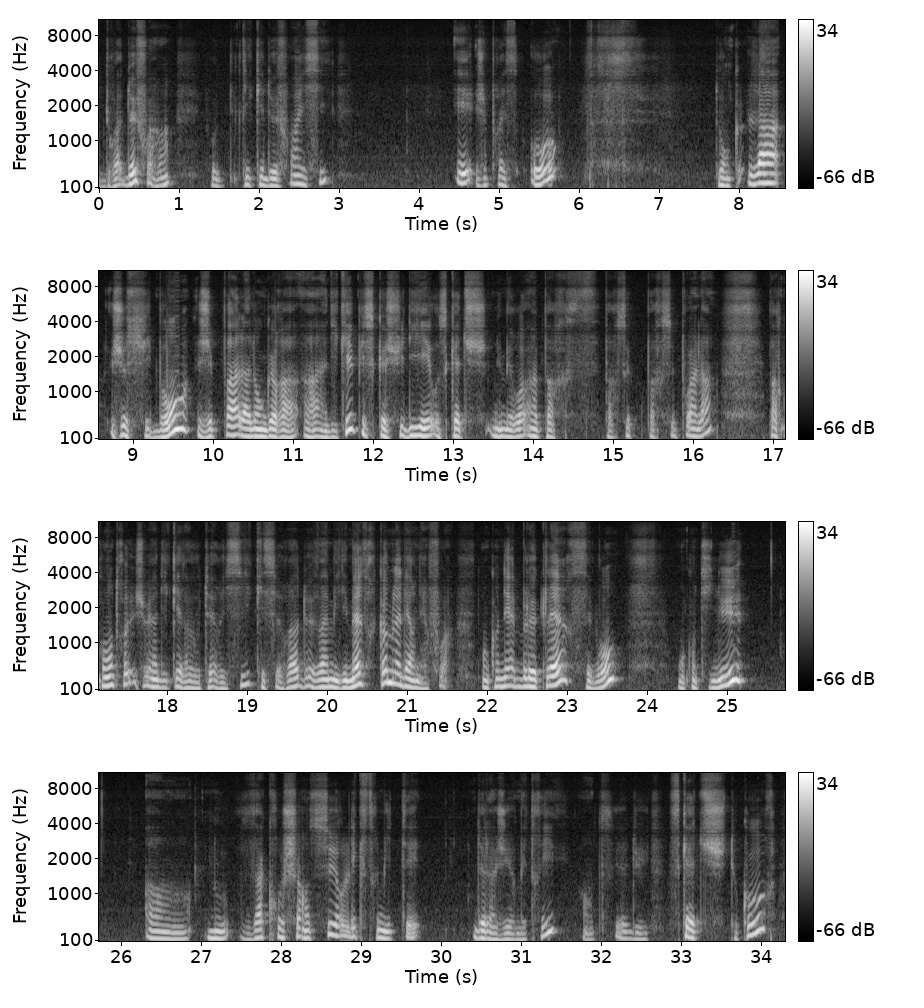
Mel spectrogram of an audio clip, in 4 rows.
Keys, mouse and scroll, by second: 2.3 click, 3.8 click, 5.0 o, 5.7 right click, 8.4 click, 17.6 click, 18.5 click, 19.6 KP_2, 19.8 KP_0, 20.1 KP_Enter, 21.6 right click, 25.6 click, 26.9-27.2 scroll up 1, 27.5 right click, 30.3 click, 33.9 click.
